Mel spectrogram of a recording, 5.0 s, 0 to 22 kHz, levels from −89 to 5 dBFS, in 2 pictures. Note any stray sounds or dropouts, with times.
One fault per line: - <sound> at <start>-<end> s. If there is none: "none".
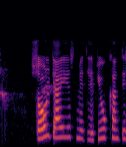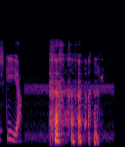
- laugh at 3.5-4.6 s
